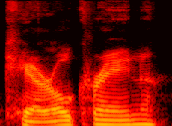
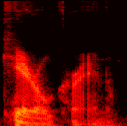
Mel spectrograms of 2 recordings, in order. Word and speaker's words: Kerocrane: So Carol, which is the sound frogs make in Japan, kero kero, and then crane, like the crane. So I'll spell it again. Kerocrane. Carol Crane.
